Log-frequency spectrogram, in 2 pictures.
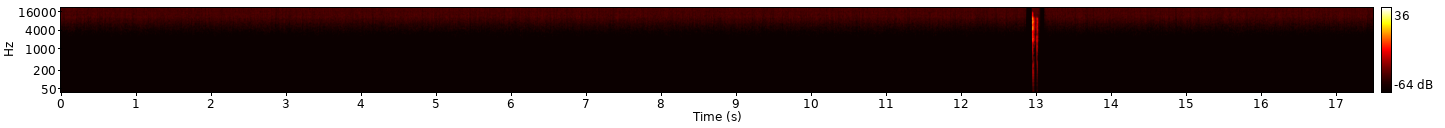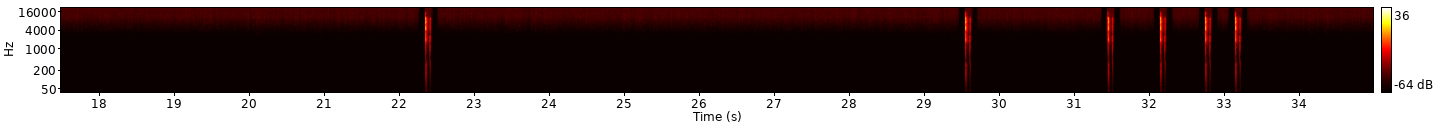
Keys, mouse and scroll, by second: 12.8 click, 27.4 click, 28.7 click, 33.0 double click.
